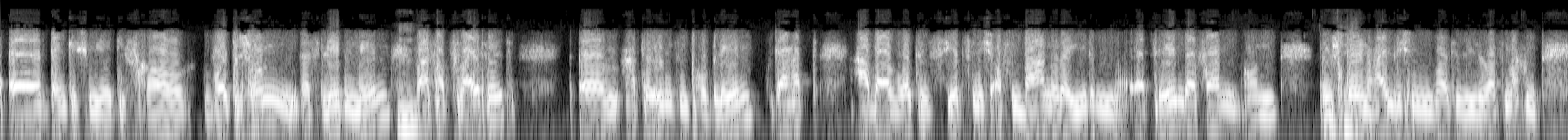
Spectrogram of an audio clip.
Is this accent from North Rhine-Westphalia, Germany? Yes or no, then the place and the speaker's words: yes; Siegen, North Rhine-Westphalia, Germany; Also ich komme hier aus den Richtung Siegen, die Ecke. Und da ist alles sehr ländlich und alles.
